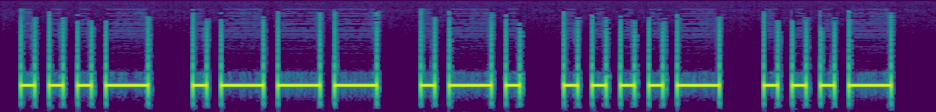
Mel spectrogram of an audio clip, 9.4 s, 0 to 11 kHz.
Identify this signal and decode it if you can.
Morse code, heard as a keyed tone, about 8 wpm, 800 Hz. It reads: VJR4V
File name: LEZIONI / 8 YJ45 / 8 YJ4 8wpm 3246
